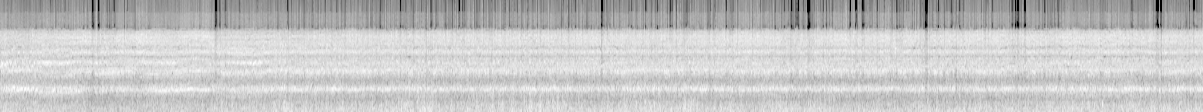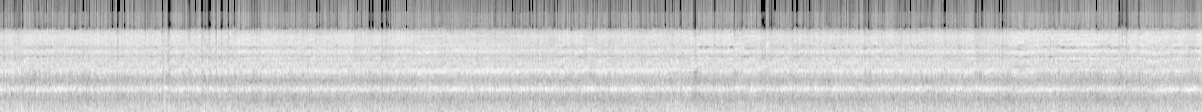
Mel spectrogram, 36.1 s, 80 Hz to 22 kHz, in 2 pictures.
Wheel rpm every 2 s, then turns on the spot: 210, 220, 230, 240, 230, 230, 240, 230, 230, 230, 230, 230, 230, 230, 240, 230, 230, 230.
none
